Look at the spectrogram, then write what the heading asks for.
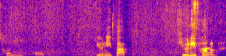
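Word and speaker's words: HuniePop: It's uni pop. It's just bejeweled. Honey pop. It's It's pronounced honey pop.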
